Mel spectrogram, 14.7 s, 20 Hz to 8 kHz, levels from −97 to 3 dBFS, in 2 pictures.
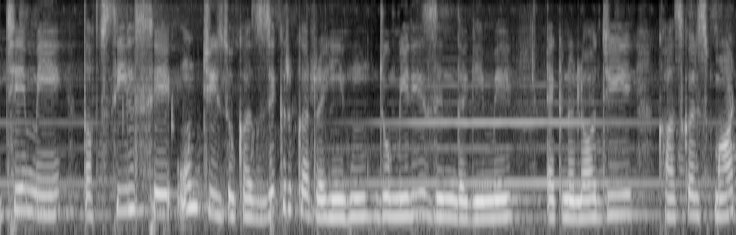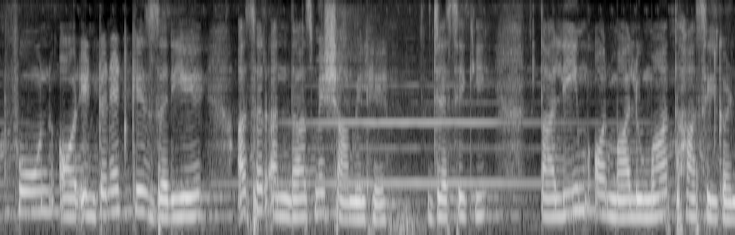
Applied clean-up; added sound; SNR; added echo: none; Wind instrument, woodwind instrument; 18 dB; reverberation time 1.4 s.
